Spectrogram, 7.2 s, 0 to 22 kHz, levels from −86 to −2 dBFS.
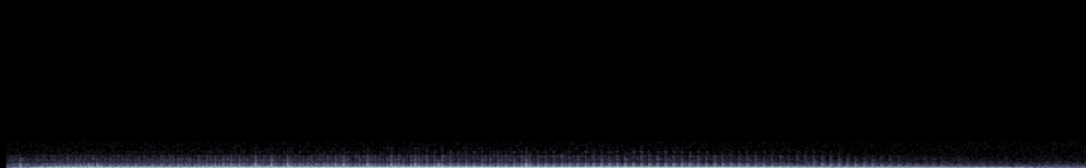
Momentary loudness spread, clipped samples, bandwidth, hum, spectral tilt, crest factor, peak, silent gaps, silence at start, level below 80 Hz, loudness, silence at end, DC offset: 16 LU; under 0.1%; 1.3 kHz; none; -12.5 dB/octave; 10 dB; -10 dBFS; none; 0.1 s; -22 dBFS; -28 LUFS; 0.1 s; under 0.1%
